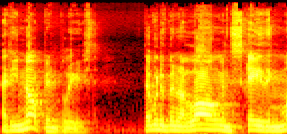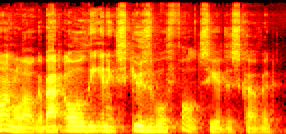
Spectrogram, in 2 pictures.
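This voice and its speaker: A man narrates a piece of fantasy fiction. His pitch is in the middle range for a male voice. The delivery is scripted storytelling, as in an audiobook. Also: fast.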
